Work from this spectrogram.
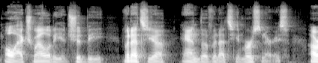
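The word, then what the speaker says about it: Venezia: of the planet wrong, which means I also pronounced the name of the uh Janiseries or the mercenaries wrong. Later on, I said Venicia, but it really should be Vanetsia.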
